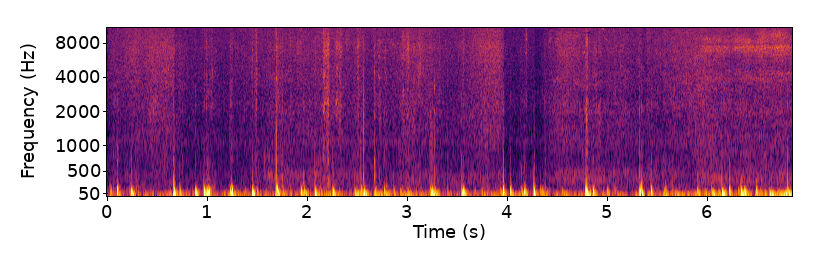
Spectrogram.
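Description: Fingertips softly tap a large yellow porous synthetic foam sponge block, soft and solid, held over a microphone. The result is a quick, uneven series of dull, deep thumps that die away almost instantly, with no bright or ringing tone.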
